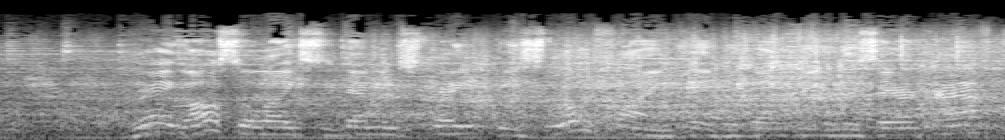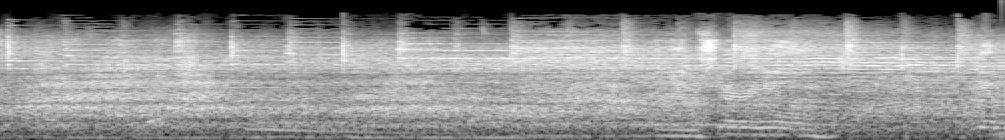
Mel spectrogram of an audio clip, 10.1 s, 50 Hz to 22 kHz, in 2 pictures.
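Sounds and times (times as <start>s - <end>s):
background music: 0.0s - 10.0s
model jet turbine flying overhead: 0.0s - 10.0s.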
